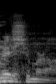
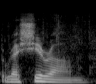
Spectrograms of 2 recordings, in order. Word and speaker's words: Reshiram: Dude, Rishmaron. why do you listen to me? What you got? Rishmaron. Oh, you pronounce it. Rich Man. Rich Man. It's Poor Man. Reshiram.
